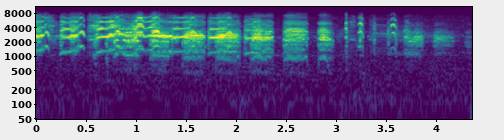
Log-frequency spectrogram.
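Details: Atlantic puffin calling inside a nesting burrow on Seal Island National Wildlife Refuge, Maine, in a breeding colony, 12 July 2018 around dawn; dense rapid high chirping notes run together, then break into shorter separate bursts.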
